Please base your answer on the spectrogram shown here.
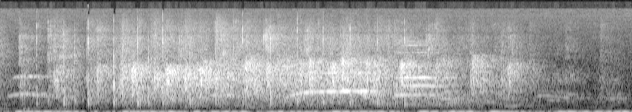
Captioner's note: audience applauds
